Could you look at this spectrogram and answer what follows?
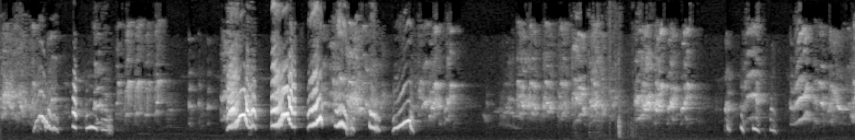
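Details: A gray cockatiel chirps in quick bursts of high, rasping notes that rise and fall.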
